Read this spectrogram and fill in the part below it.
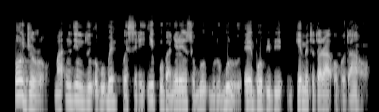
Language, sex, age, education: Igbo, male, 30-45, tertiary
